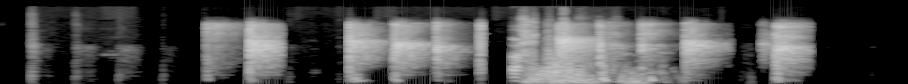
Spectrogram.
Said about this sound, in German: Ein Applaus bitte. Einmal alle klatschen.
